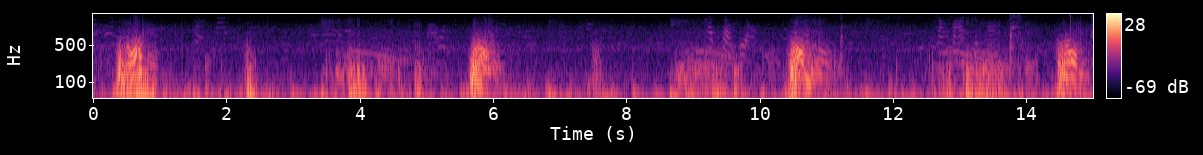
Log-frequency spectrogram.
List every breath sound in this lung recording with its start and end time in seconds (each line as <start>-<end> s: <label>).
0.24-1.02 s: inhalation
0.24-1.02 s: wheeze
3.55-5.17 s: inhalation
3.60-5.18 s: wheeze
5.60-6.24 s: inhalation
5.60-6.24 s: crackles
8.63-9.88 s: inhalation
9.01-10.07 s: wheeze
10.46-11.38 s: exhalation
10.46-11.38 s: wheeze
12.62-14.02 s: wheeze
12.62-14.30 s: inhalation
14.51-15.00 s: exhalation
14.51-15.00 s: wheeze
